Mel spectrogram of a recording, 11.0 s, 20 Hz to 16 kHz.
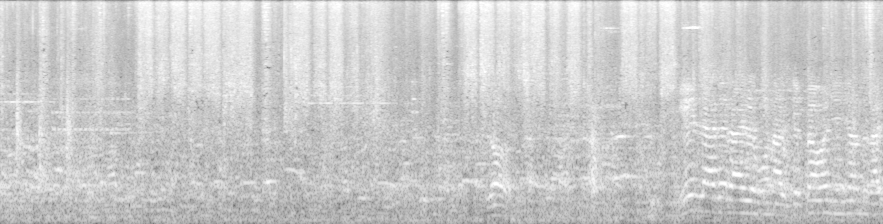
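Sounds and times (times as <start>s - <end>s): knife scraping fish scales: 1.7s - 9.0s.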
